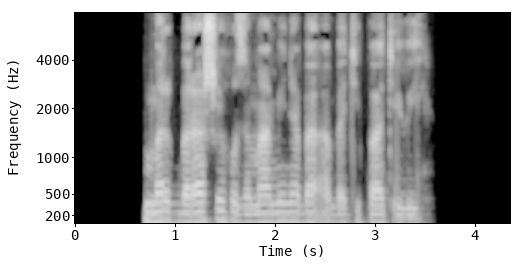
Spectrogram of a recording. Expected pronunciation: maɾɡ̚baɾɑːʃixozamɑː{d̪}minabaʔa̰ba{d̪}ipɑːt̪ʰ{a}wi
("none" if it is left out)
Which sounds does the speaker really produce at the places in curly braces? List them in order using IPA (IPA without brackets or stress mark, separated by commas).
none, d̪, e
